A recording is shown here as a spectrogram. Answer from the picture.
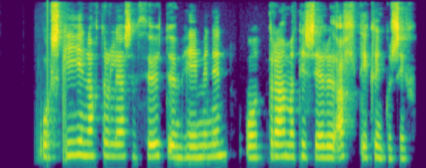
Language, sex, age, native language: Icelandic, female, 30-39, Icelandic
